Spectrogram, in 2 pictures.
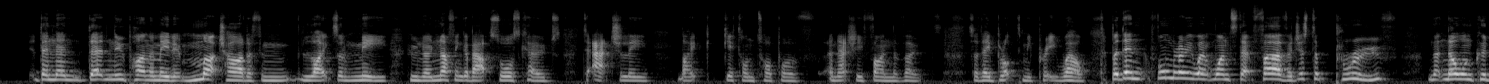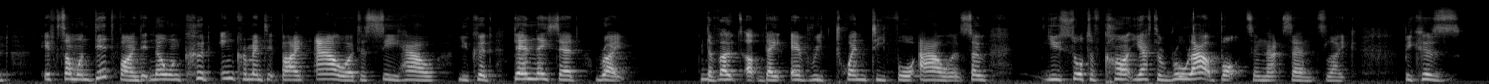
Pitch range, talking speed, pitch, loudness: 185-230 Hz, 195 wpm, 205 Hz, -25 LUFS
